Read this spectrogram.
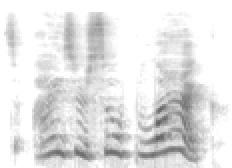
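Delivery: understated, acted child's sob; a touch of a child's tearful plaint; sobbing. A narrator's reading. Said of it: "Laura sobbed".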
